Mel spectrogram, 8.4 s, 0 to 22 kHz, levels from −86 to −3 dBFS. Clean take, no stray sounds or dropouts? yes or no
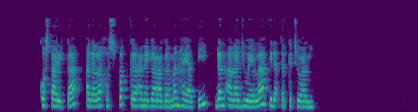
yes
